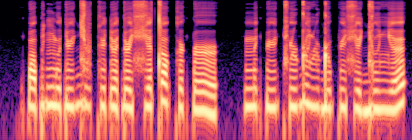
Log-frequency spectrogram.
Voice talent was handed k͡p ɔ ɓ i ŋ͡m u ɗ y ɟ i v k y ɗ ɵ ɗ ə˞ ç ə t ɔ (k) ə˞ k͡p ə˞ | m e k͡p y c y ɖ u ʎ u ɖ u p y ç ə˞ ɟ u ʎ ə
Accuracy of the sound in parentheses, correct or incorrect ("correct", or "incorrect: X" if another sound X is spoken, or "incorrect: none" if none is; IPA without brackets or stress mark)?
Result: correct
